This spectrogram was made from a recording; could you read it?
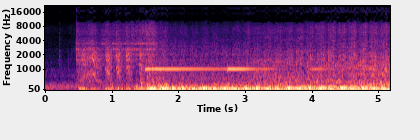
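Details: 2003 Dodge Ram 2500 2WD Cummins diesel, about 50°F, weak batteries: cranks, fires within a second, then uneven lumpy clatter pulsing about three times a second; rough idle with throttle issues, no check-engine light, no smoke, cause unknown.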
